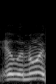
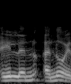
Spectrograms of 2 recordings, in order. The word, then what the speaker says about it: Illinois: It's Illinois, the S, we don't pronounce the S. Ah, Illinois, like annoy.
